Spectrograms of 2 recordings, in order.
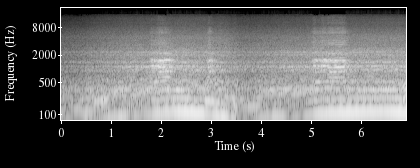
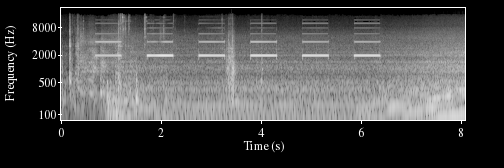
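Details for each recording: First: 1997 Acura Integra GSR, free revs: buzzy metallic rattle from about 3,000 to 3,500 rpm, from the loose exhaust joint between catalytic converter and header; fixed with new flange gasket and welding. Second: 1997 Acura Integra GSR after a new header flange gasket and welding: the engine revs up smoothly and cleanly, with no tinny exhaust rattle where it used to appear between 3,000 and 3,500 rpm.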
